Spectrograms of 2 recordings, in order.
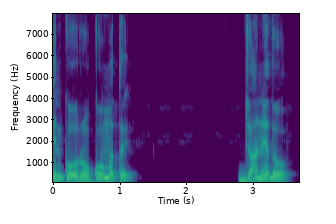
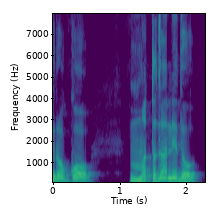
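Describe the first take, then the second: First: Slow इनको रोको मत, long break, then जाने दो; pause after मत. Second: रोको, a short stop, then slow मत जाने दो; pause after रोको. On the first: Commander lets intruders pass, pausing after रोको मत. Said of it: "वही वाक्य और वही कमांडर बोलता है कि". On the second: Commander orders soldiers to stop intruders, pausing after रोको. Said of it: "यानी इनको रोकना है". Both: Shown as a demonstration.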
